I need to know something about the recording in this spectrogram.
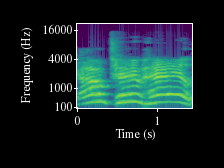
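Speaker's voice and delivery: very high-pitched, shrill, furious-sounding yell. Repeating the documentary line again, imitating Mark Byers yelling. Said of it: "she knows it word for word".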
